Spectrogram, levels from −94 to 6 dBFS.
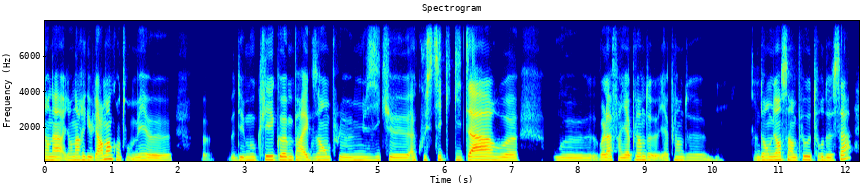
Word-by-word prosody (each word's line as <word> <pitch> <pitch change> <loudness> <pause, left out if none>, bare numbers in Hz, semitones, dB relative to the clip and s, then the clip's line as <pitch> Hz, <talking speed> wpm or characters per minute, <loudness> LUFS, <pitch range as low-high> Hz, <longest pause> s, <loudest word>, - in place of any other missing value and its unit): en 175 0 +1
a 170 0 +4
il - - -5
y - - -5
en 170 - -3
a 185 - +3
régulièrement 180 +4 +4
quand 190 -7 -6
on - - -8
met, 165 +2 -3
heu 145 -1 -1 0.5
heu, - - -15 0.3
des 155 +2 -3
mots 165 +1 -2
clés 190 +4 +2
comme 175 -3 +2
par 165 -1 0
exemple, 170 +3 -2
heu, 160 -1 -2
musique, 165 +1 -4
heu, 155 -3 -1
acoustique, 175 +4 -5
guitare 180 +2 +7
ou 165 -1 -1
heu, 150 -1 +1 0.6
ou 160 -1 -5
heu, 145 -2 -4
voilà, 160 +3 +2
enfin 170 -1 -5
il 150 - 0
y - - +2
a 150 - +2
plein 185 +2 -1
de 180 -2 -2
il - - -7
y - - -4
a - - -5
plein 175 +2 -5
de 155 -1 -8 0.7
d'ambiances 170 +4 0
un 160 -1 +1
peu 155 - -4
autour 175 -2 0
de 155 -1 -1
ça 215 +10 -1
165 Hz, 220 wpm, -25 LUFS, 155-180 Hz, 0.7 s, guitare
